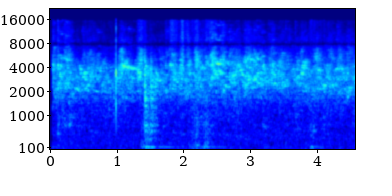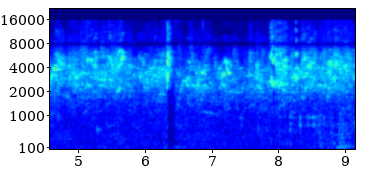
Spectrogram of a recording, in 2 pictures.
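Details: Masked lovebirds of several colour varieties, mauve, olive, cobalt and dark-factor violet, kept together; a dense, continuous high chatter of overlapping shrill chirps and squeaks with brief taps and clicks.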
